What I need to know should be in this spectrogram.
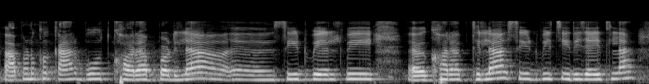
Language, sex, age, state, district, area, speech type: Odia, female, 18-30, Odisha, Kendrapara, urban, spontaneous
